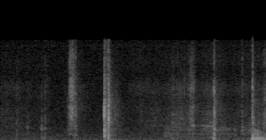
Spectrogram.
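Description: Tarot cards being drawn from the deck and laid down for clarifiers: a few short, sharp card snaps, the two loudest within the first second.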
